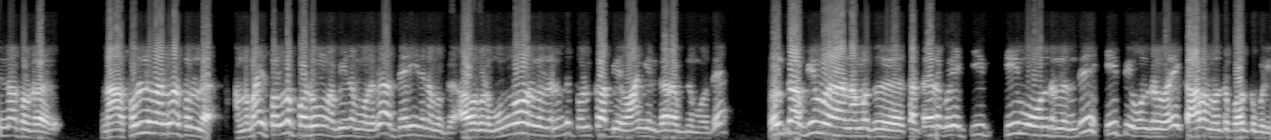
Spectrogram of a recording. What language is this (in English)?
Tamil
